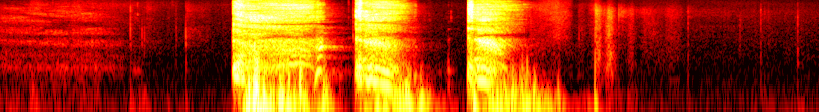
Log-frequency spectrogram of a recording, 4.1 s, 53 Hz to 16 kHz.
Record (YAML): three_cough_length: 4.1 s
three_cough_amplitude: 25214
three_cough_signal_mean_std_ratio: 0.4
survey_phase: alpha (2021-03-01 to 2021-08-12)
age: 18-44
gender: Female
wearing_mask: 'No'
symptom_cough_any: true
symptom_headache: true
smoker_status: Never smoked
respiratory_condition_asthma: false
respiratory_condition_other: false
recruitment_source: Test and Trace
submission_delay: 2 days
covid_test_result: Positive
covid_test_method: RT-qPCR
covid_ct_value: 24.6
covid_ct_gene: N gene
